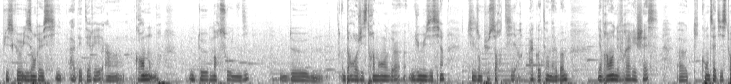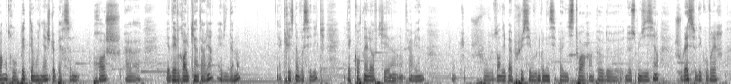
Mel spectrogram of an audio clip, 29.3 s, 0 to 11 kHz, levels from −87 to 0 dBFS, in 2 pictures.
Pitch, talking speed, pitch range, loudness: 110 Hz, 175 wpm, 100-115 Hz, -32 LUFS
